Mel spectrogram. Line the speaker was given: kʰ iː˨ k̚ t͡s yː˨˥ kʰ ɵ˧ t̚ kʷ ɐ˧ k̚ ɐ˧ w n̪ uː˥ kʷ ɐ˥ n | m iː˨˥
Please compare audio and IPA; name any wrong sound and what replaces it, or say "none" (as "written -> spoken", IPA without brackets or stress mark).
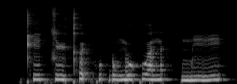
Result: none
